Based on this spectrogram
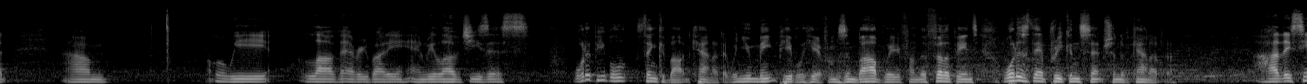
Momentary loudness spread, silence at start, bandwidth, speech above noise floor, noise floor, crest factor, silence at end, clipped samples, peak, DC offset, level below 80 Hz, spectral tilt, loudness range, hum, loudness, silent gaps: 19 LU; 0 s; 14 kHz; 27 dB; -58 dBFS; 20 dB; 0 s; under 0.1%; -12 dBFS; under 0.1%; -58 dBFS; -5 dB/octave; 7 LU; none; -32 LUFS; none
